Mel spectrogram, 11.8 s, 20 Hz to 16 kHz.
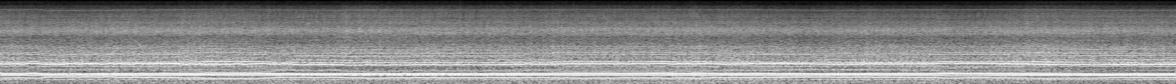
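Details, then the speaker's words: ZMR250 mini quadcopter with worn RC Timer 1806 brushless motors. A steady, slightly wavering whine with a buzzy edge is heard; the motors have worn bearings and about 0.75 mm or more of vertical shaft play. "the motors on this these are the RC timer 1806 Motors they're pretty worn and there's a little bit of vertical movement in some of the motors"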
